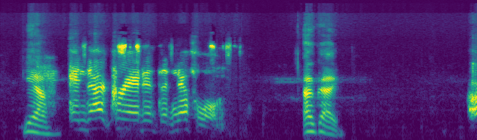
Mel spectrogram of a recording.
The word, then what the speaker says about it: Nephilim: okay it's cristola guys it's pronounced nephilim in that what i said no you said nephelium close enough his nephilim is where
